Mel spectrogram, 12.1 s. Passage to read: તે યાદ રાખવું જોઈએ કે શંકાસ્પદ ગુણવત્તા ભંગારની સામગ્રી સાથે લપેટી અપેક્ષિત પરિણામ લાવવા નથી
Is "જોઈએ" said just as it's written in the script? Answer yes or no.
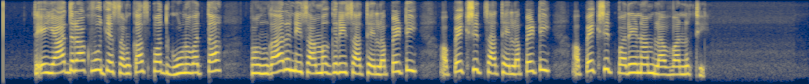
no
